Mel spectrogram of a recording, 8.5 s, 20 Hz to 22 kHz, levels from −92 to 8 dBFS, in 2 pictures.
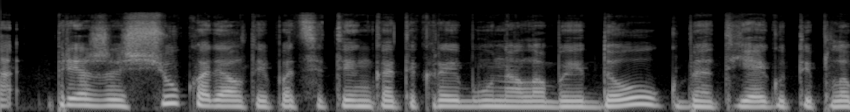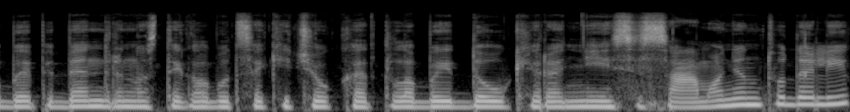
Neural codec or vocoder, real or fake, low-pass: none; real; 14.4 kHz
